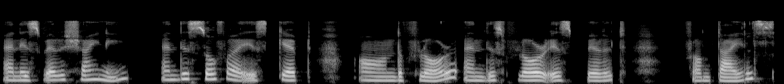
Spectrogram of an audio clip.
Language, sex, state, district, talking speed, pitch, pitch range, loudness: English, female, Arunachal Pradesh, Lower Dibang Valley, 145 wpm, 195 Hz, 180-225 Hz, -18 LUFS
